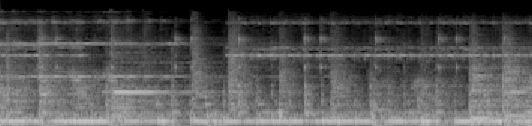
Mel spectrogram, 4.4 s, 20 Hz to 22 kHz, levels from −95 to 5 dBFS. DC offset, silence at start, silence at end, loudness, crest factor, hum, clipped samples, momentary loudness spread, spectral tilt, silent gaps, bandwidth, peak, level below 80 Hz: under 0.1%; 0 s; 0 s; -26 LUFS; 14 dB; none; under 0.1%; 5 LU; -5 dB/octave; none; 12.5 kHz; -12 dBFS; -44 dBFS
